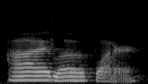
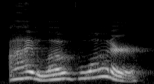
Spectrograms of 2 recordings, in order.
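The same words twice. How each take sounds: First: It is said in a flat, plain way. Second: It is said in an excited way.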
